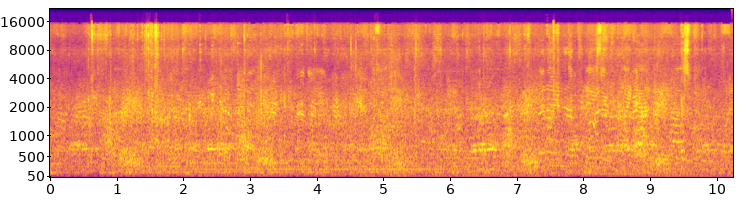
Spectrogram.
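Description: A dense crowd fills a Philadelphia street protest with a steady, loud murmur of voices and footsteps, close and continuous, with occasional shouts rising from the babble.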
